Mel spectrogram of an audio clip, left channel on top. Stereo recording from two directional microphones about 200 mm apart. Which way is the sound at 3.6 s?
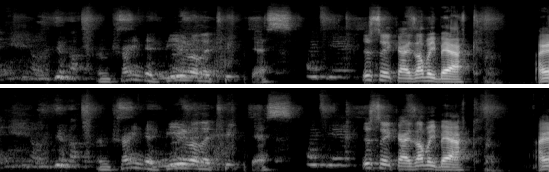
50° left (ahead or behind).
